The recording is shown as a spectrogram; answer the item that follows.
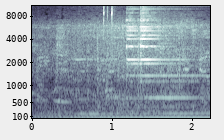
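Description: Subscribe-button sound effect: a mouse click, then a bell chime that rings briefly, over a steady low hum.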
